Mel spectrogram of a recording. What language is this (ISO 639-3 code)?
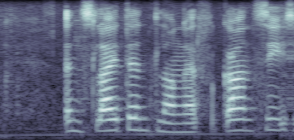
afr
